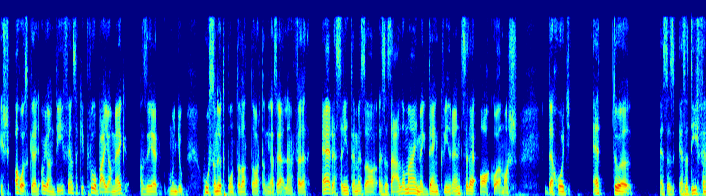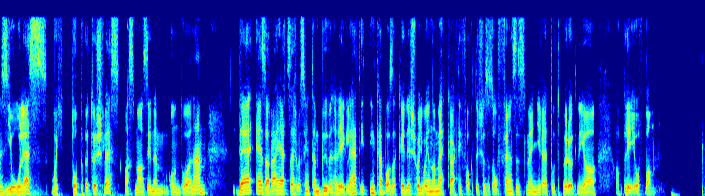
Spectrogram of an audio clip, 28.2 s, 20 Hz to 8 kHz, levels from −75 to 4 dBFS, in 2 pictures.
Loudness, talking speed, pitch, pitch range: -20 LUFS, 165 wpm, 110 Hz, 105-125 Hz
